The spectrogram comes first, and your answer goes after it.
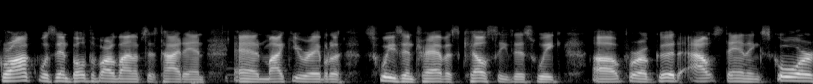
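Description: A man speaks with a Southern US accent. His pitch is medium and his pace moderate. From Alabama. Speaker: podcast host. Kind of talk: casual chat. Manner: energetic, chatty.

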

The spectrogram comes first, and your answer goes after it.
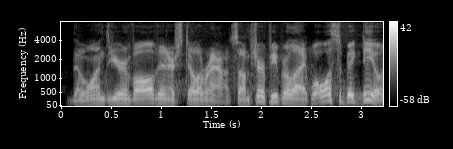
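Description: With an American accent, a man speaks at a fairly high pitch with lively intonation. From Alabama. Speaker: podcast host. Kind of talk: casual interview. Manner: fast; animated.

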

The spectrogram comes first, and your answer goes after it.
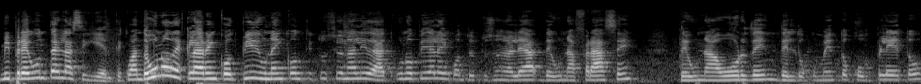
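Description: A woman's fairly high voice, fairly quick pace and ordinary pitch variation over noticeable background noise. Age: 50s. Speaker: radio host. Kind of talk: casual chat; interview.

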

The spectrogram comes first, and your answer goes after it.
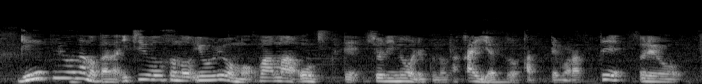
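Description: Against noticeable background noise, a man with a fairly high pitch speaks at a fairly quick pace with very wide pitch swings. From Tokyo. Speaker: university student. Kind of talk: casual chat.

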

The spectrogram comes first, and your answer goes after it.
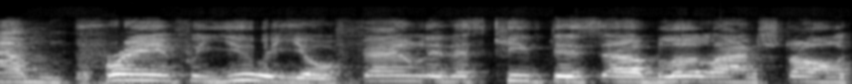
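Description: Speaking at a moderate pace, a man has a high pitch. His pitch variation is ordinary. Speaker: podcast host. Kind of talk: casual chat. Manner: animated.

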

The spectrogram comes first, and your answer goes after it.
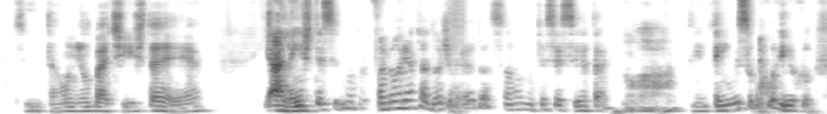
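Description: Speaking at a moderate pace, a man uses lively intonation in a medium pitch that sounds somewhat breathy. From Rio de Janeiro. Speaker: lawyer. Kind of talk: casual chat.

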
